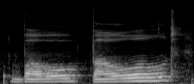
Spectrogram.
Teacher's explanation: Um, so it'll be old, kind of an O sound with a um, bold. Because it's rounded, more rounded than the A, it's going to have that kind of extra W sound connecting the two.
